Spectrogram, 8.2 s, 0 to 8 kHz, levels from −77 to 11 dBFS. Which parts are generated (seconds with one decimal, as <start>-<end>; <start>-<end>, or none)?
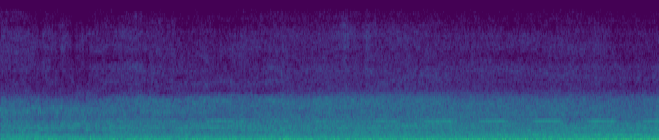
0.4-1.1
